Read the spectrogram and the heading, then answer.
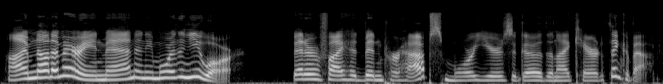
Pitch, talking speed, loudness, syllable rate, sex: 235 Hz, 225 wpm, -17 LUFS, 5.4 syllables/s, female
